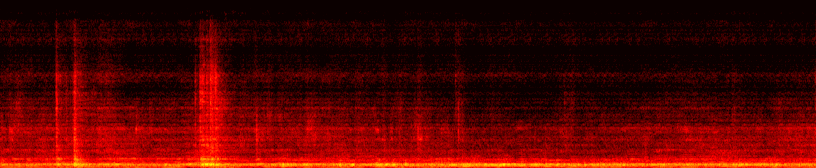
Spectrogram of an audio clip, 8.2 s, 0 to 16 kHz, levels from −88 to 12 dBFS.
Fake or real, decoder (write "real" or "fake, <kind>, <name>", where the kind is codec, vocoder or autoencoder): fake, codec, SNAC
